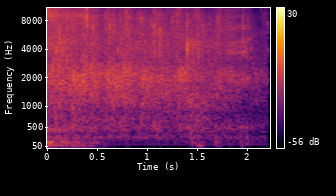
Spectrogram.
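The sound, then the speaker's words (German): A crowd claps steadily, a dense wash of many hands with no individual beats standing out, holding a fairly even level throughout and tapering only slightly at the end. “So, ja, Applaus, oder?”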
